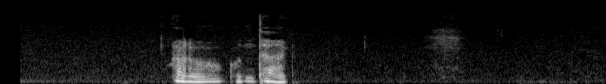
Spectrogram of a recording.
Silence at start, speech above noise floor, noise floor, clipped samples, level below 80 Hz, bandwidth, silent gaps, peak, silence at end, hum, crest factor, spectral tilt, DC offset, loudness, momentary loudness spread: 1.7 s; 41 dB; -55 dBFS; under 0.1%; -48 dBFS; 10.5 kHz; none; -2 dBFS; 3.2 s; none; 18 dB; -8.5 dB/octave; under 0.1%; -16 LUFS; 9 LU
